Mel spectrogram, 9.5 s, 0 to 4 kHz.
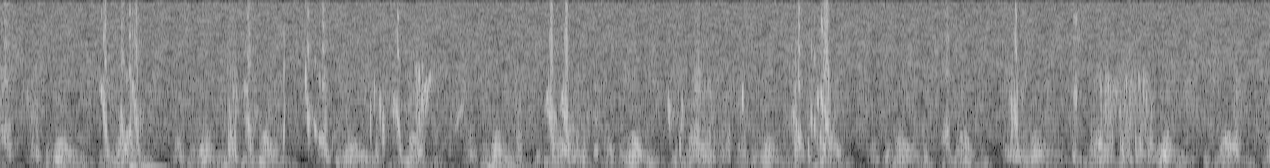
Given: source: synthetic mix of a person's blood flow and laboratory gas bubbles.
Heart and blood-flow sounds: Doppler ultrasound of blood flow; precordium
0.00-0.31 s: bubbles
0.72-1.10 s: bubbles
1.69-2.04 s: bubbles
2.09-2.17 s: bubbles
2.27-2.54 s: bubbles
2.76-3.51 s: bubbles
3.85-3.94 s: bubbles
4.08-4.50 s: bubbles
4.99-5.49 s: bubbles
5.53-5.61 s: bubbles
5.92-6.27 s: bubbles
6.84-6.98 s: bubbles
7.05-7.15 s: bubbles
7.52-7.72 s: bubbles
8.03-8.11 s: bubbles
8.17-8.68 s: bubbles
9.25-9.32 s: bubbles
From the record:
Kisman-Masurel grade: 242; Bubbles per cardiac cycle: several, 3 to 8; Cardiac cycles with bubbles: 100%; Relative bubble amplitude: moderate (0.250 to 0.450); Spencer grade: 3 (all of the cardiac periods contain showers or single bubble signals, but not dominating or overriding the cardiac motion signals); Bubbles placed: only in the low amplitude regions of the cardiac cycle

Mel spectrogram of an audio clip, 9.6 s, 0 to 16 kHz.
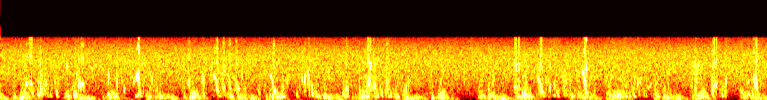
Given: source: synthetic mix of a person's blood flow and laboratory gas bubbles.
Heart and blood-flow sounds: Doppler ultrasound of blood flow; precordium
0.28-0.76 s: bubbles
0.80-0.85 s: bubbles
0.88-1.08 s: bubbles
1.31-1.39 s: bubbles
1.42-1.59 s: bubbles
1.65-1.82 s: bubbles
1.85-1.92 s: bubbles
2.33-2.39 s: bubbles
2.49-3.10 s: bubbles
3.22-3.27 s: bubbles
3.35-3.64 s: bubbles
3.67-3.95 s: bubbles
4.24-5.00 s: bubbles
5.03-5.11 s: bubbles
6.38-7.45 s: bubbles
7.54-8.18 s: bubbles
8.64-8.78 s: bubbles
8.85-9.11 s: bubbles
9.21-9.54 s: bubbles
From the record:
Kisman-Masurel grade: 332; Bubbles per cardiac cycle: rolling drumbeat, 9 or more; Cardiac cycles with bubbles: 50 to 99%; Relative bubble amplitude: moderate (0.250 to 0.450); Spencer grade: 3 (all of the cardiac periods contain showers or single bubble signals, but not dominating or overriding the cardiac motion signals); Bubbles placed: anywhere in the cardiac cycle

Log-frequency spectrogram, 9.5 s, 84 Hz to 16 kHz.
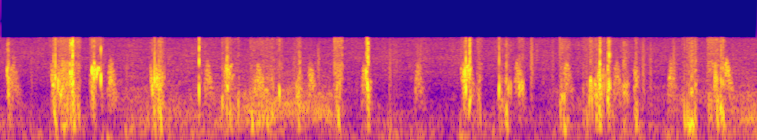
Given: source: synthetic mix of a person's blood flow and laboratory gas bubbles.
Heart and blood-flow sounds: Doppler ultrasound of blood flow; subclavian vein
0.08-0.17 s: bubbles
0.60-1.02 s: bubbles
1.11-1.30 s: bubbles
1.86-2.07 s: bubbles
2.46-2.53 s: bubbles
2.76-3.00 s: bubbles
3.12-3.54 s: bubbles
3.68-3.79 s: bubbles
4.17-4.29 s: bubbles
4.56-4.66 s: bubbles
5.76-5.92 s: bubbles
5.96-6.04 s: bubbles
6.21-6.41 s: bubbles
6.46-6.57 s: bubbles
7.00-7.13 s: bubbles
7.28-7.88 s: bubbles
7.92-8.00 s: bubbles
8.52-8.72 s: bubbles
8.83-9.09 s: bubbles
From the record:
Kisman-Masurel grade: 233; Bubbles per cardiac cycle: several, 3 to 8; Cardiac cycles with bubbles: 50 to 99%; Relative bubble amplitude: loud (0.450 to 0.775); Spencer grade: 3 (all of the cardiac periods contain showers or single bubble signals, but not dominating or overriding the cardiac motion signals); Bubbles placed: anywhere in the cardiac cycle

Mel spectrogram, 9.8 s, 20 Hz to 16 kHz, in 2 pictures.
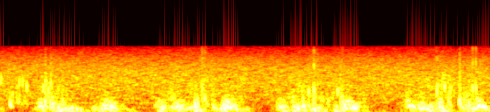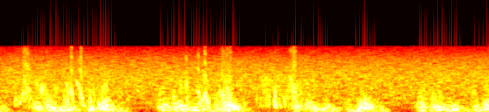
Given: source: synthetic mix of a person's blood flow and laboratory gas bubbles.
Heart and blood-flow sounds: Doppler ultrasound of blood flow; precordium
0.00-0.30 s: bubbles
0.40-0.55 s: bubbles
0.59-0.67 s: bubbles
1.79-2.11 s: bubbles
2.98-3.31 s: bubbles
3.34-3.47 s: bubbles
4.33-4.79 s: bubbles
5.04-5.42 s: bubbles
5.53-6.01 s: bubbles
6.73-6.81 s: bubbles
6.85-7.25 s: bubbles
7.45-7.94 s: bubbles
From the record:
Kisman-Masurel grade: 222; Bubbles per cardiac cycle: several, 3 to 8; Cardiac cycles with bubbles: 10 to 50%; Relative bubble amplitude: moderate (0.250 to 0.450); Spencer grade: 2 (many but less than half of the cardiac periods contain bubble signals, singularly or in groups); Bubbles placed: anywhere in the cardiac cycle

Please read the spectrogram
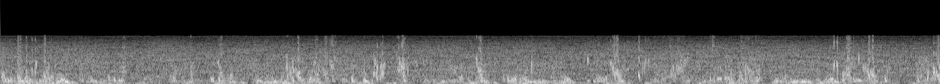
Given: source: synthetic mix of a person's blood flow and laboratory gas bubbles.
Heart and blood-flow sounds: Doppler ultrasound of blood flow; precordium
0.00-0.59 s: bubbles
0.79-0.86 s: bubbles
1.06-1.35 s: bubbles
1.68-1.81 s: bubbles
1.91-1.98 s: bubbles
2.07-2.40 s: bubbles
2.79-3.38 s: bubbles
3.49-3.89 s: bubbles
3.94-4.11 s: bubbles
4.51-4.90 s: bubbles
5.01-5.35 s: bubbles
5.84-6.30 s: bubbles
6.35-7.05 s: bubbles
7.10-7.66 s: bubbles
7.80-7.88 s: bubbles
8.30-8.91 s: bubbles
9.14-9.41 s: bubbles
From the record:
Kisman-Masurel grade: 333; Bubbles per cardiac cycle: rolling drumbeat, 9 or more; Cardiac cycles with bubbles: 50 to 99%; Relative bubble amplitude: loud (0.450 to 0.775); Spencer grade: 3 (all of the cardiac periods contain showers or single bubble signals, but not dominating or overriding the cardiac motion signals); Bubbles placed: anywhere in the cardiac cycle

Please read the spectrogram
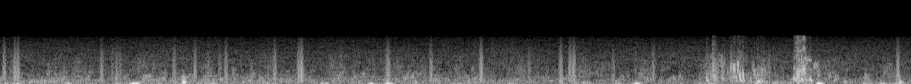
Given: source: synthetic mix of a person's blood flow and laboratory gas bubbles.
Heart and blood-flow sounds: Doppler ultrasound of blood flow; subclavian vein
7.04-7.68 s: bubbles
7.91-8.22 s: bubbles
From the record:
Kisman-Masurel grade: 213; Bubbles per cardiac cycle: several, 3 to 8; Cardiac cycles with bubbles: 1 to 10%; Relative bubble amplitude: loud (0.450 to 0.775); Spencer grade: 1 (occasional bubble signal discernible with the cardiac motion signal, with majority of cardiac periods free of bubbles); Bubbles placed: anywhere in the cardiac cycle

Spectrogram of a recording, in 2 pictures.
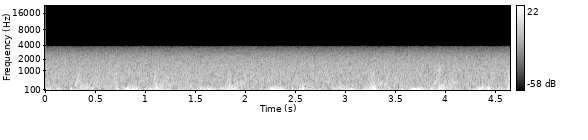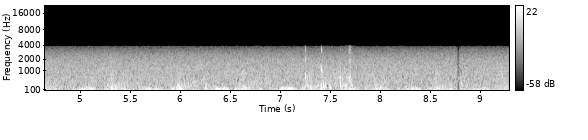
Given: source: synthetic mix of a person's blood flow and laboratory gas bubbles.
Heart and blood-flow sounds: Doppler ultrasound of blood flow; precordium
7.23-7.76 s: bubbles
From the record:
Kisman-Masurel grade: 222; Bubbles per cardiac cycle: several, 3 to 8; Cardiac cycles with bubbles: 10 to 50%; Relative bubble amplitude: moderate (0.250 to 0.450); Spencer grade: 2 (many but less than half of the cardiac periods contain bubble signals, singularly or in groups); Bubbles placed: anywhere in the cardiac cycle

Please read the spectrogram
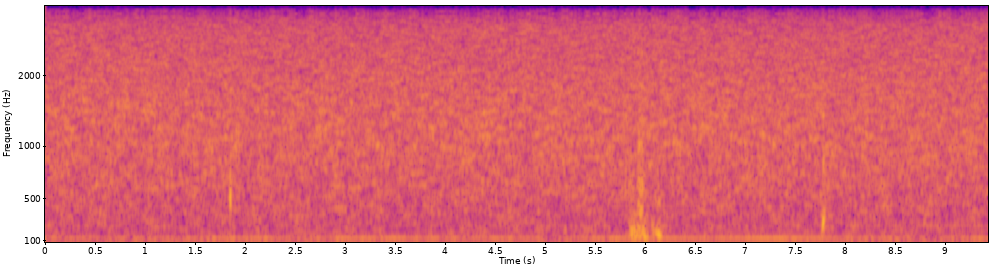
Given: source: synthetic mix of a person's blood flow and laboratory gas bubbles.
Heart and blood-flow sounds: Doppler ultrasound of blood flow; subclavian vein
1.81-1.97 s: bubbles
5.77-6.19 s: bubbles
7.74-7.84 s: bubbles
From the record:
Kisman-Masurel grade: 113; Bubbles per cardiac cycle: 1 to 2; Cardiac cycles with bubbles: 1 to 10%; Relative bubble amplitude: loud (0.450 to 0.775); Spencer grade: 1 (occasional bubble signal discernible with the cardiac motion signal, with majority of cardiac periods free of bubbles); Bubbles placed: anywhere in the cardiac cycle

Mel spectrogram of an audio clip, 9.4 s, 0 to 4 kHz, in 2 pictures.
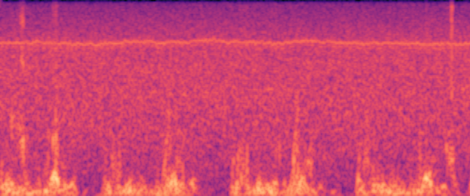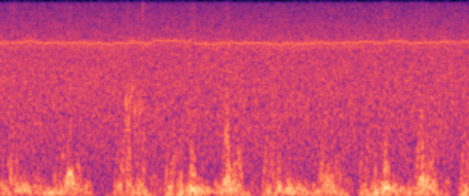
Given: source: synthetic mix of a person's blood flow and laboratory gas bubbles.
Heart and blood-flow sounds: Doppler ultrasound of blood flow; precordium
0.05-0.29 s: bubbles
2.38-2.49 s: bubbles
2.71-2.83 s: bubbles
4.43-4.59 s: bubbles
4.78-4.88 s: bubbles
5.92-6.16 s: bubbles
From the record:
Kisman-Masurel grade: 122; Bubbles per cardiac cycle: 1 to 2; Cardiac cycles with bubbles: 10 to 50%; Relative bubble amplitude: moderate (0.250 to 0.450); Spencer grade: 2 (many but less than half of the cardiac periods contain bubble signals, singularly or in groups); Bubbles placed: only in the low amplitude regions of the cardiac cycle

